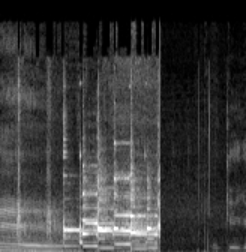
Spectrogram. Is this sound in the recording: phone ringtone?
yes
